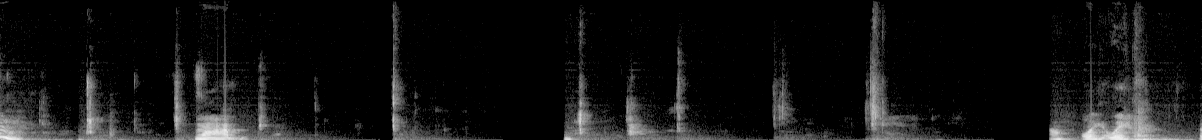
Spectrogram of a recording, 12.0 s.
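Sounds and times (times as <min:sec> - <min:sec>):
mouth clicks: 0:05.7 - 0:07.0.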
